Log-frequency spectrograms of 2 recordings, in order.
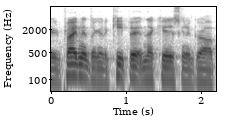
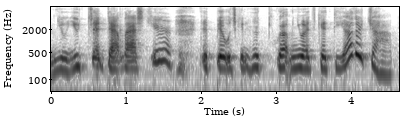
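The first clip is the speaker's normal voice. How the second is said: nagging wife; 12 semitones higher, 4 dB louder than usual. Acted. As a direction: throw his promise back at him in a high voice. Wife scolding the husband.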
